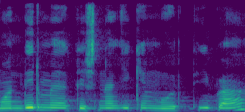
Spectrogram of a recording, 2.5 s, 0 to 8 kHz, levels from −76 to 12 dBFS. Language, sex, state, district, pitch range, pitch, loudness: Bhojpuri, male, Bihar, Muzaffarpur, 155-175 Hz, 160 Hz, -18 LUFS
